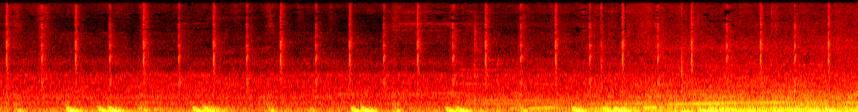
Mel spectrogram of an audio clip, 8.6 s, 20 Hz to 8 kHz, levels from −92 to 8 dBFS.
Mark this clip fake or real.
real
